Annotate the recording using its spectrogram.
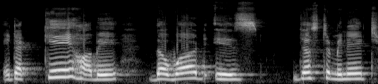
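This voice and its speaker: A woman's voice: high-pitched, fairly even intonation, extremely slow, dark tone. A woman with a Bengali accent teaching an English lesson, patiently spelling words out letter by letter and checking that her viewers follow. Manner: explains patiently, spells words letter by letter, often adds "right?". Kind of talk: casual spoken lesson.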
